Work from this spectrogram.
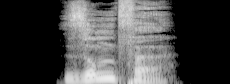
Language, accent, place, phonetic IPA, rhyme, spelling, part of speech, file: German, Germany, Berlin, [ˈzʊmp͡fə], -ʊmp͡fə, Sumpfe, noun, De-Sumpfe.ogg
- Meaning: dative of Sumpf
